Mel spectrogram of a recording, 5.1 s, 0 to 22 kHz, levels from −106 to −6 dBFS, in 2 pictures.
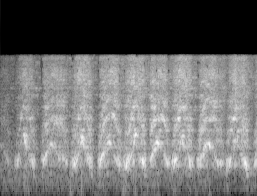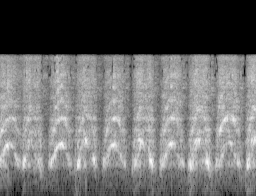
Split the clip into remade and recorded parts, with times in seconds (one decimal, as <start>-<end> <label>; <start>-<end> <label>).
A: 0.0-2.2 recorded; 2.2-2.8 remade; 2.8-5.1 recorded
